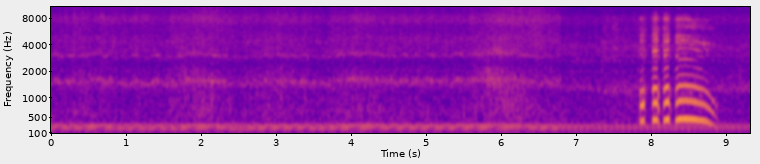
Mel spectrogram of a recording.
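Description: A Triumph Tiger 800 motorcycle engine on an off-road ride holds a steady, low, near drone. It dips slightly late on, and a few brief, sharp voice-like sounds follow.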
